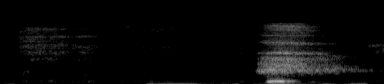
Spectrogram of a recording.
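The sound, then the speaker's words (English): A person breathing on cue, taking three breaths: a soft airy one, then a fainter one, then a louder, deeper intake that swells and trails off. The breathing is quiet overall, with no talk. “Take a deep breath.”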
